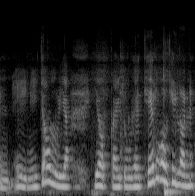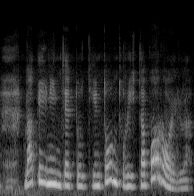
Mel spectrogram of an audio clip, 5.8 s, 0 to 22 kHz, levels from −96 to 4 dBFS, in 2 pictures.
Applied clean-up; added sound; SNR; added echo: none; none; none; none.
